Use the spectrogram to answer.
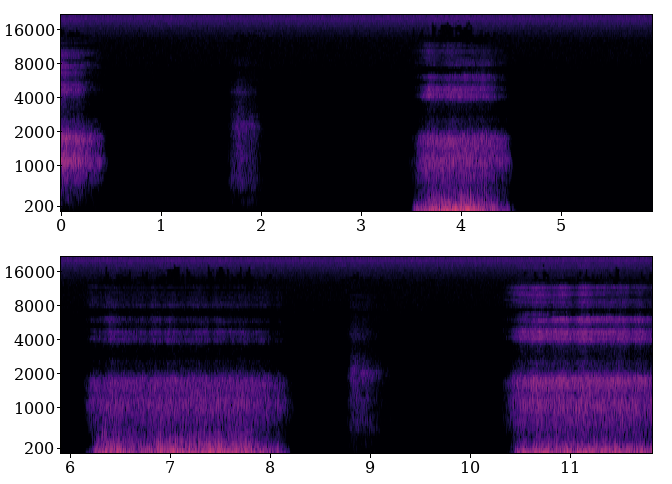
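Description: Breath blown out onto someone in three long, forceful, breathy puffs, with a few shorter, softer exhalations between them and no talk.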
